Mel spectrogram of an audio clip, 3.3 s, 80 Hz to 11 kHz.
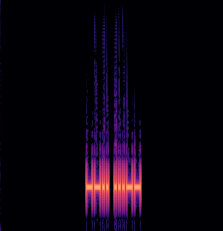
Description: Morse code, heard as a keyed tone, about 40 wpm, 700 Hz. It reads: Z3
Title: Single-Letter Single-Number 40wpm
